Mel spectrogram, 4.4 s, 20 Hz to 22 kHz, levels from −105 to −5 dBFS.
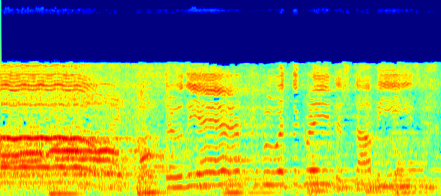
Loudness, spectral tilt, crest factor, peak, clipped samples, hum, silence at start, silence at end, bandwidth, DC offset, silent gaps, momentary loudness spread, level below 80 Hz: -17 LUFS; -4 dB/octave; 16 dB; -2 dBFS; under 0.1%; none; 0 s; 0 s; 6.2 kHz; under 0.1%; none; 10 LU; -40 dBFS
